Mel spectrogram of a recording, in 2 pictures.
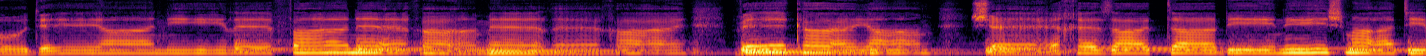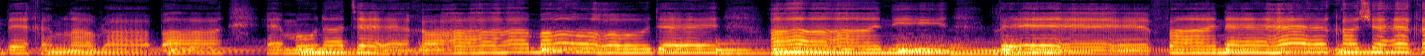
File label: modeh ani pronunciation melody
